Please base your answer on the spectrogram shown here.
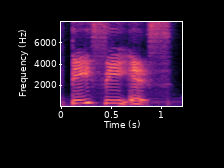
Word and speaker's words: Theseus: big words the ship of Theseus is my favorite analogy it's not a big word it's just Greek it's three syllables they see is you didn't know the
